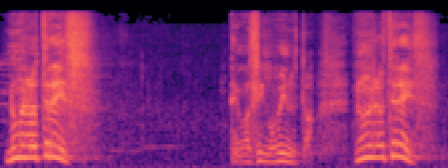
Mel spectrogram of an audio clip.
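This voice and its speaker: A man's voice: extremely high pitch, big pitch swings, normal speed, a little mellow, slightly rough. A man, a pastor preaching emphatically to a church, firing off rhetorical questions. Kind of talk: sermon.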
